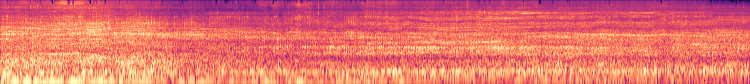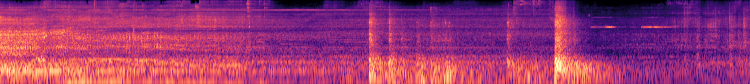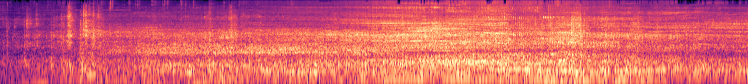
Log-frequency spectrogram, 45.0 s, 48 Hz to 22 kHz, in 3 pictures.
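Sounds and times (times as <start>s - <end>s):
skid steer diesel engine: 0.0s - 44.9s
loud bang: 25.0s - 27.7s.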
